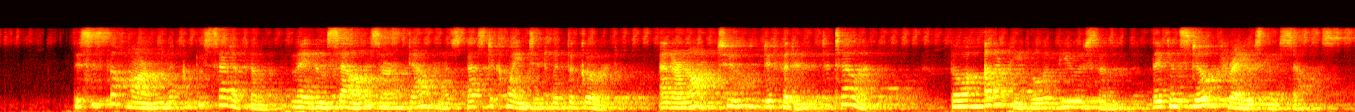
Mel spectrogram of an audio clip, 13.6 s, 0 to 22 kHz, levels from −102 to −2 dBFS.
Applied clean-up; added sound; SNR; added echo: neural separator model SepFormer DNS4.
